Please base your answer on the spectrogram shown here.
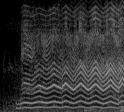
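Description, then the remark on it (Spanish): A single long, distorted cat meow, loud, its pitch wobbling up and down for about two seconds with a harsh, buzzy edge and no voices around it. “El gato distorsionado.”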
